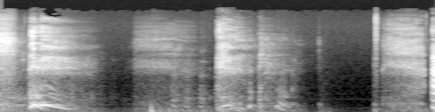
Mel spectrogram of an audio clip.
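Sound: chest cough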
